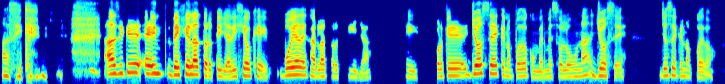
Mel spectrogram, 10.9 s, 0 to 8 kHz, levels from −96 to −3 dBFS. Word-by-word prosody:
Así 195 -2 -7
que - - -3 1.1
Así 270 +2 +5
que 300 -1 +4
ent 265 0 +5
Dejé 235 +1 +5
la 245 0 +8
tortilla, 195 -5 -2
dije: 195 +4 -1
"Okey, 195 -3 -5
voy 225 +1 +2
a 240 - +6
dejar 225 -4 0
la 195 0 -1
tortilla". 180 -5 -13 0.5
Sí, 175 -2 -11 0.2
porque 210 0 -1
yo 265 +1 +5
sé 270 -1 +2
que 235 - -5
no 195 -1 -9
puedo 200 +1 -5
comerme 175 +1 -11
solo 185 0 -8
1, 200 +4 -6
yo 210 -1 -1
sé, - - -10 0.5
yo 210 -3 -6
sé 220 -1 -4
que 200 - -9
no 185 -1 -9
puedo. 165 -2 -10
205 Hz, 175 wpm, -22 LUFS, 190-235 Hz, 1.1 s, la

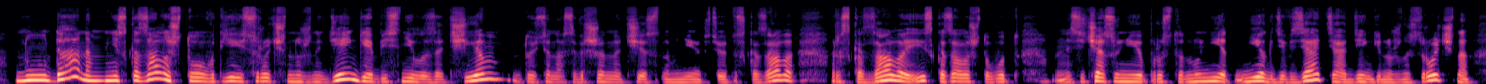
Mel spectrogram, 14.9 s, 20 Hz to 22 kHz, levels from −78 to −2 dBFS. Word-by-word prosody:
Ну 225 +4 +7
да, 280 - +4
она 230 -5 +5
мне 205 +1 +4
сказала, 220 +5 +2
что 185 -2 -1
вот 160 +1 -7
ей 175 -1 -1
срочно 160 -1 -4
нужны 145 -1 -7
деньги. 230 - +4
Oбъяснила 155 0 -4
зачем. 205 - +1
Ну 210 - -13
то 155 - -8
есть 145 +1 -8
она 140 -2 -8
совершенно 140 +1 -7
честно 135 -1 -7
мне 130 -1 -5
всё 130 +1 -8
это 125 - -13
сказала, 190 - -1 0.4
рассказала 165 - +3
и 185 +6 +1
сказала, 165 -2 -2
что 145 -3 -8
вот, 155 0 -6 0.3
м, 140 - -5
сейчас 155 +4 0
у - - -1
неё 160 -1 0
просто, 150 -1 -7
ну, 160 +3 -1
нет, 175 -2 +1
негде 160 -5 +1
взять, 205 - +1
а 145 -4 -1
деньги 135 0 -4
нужны 130 0 -6
срочно. 170 - 0
160 Hz, 165 wpm, -19 LUFS, 140-200 Hz, 0.4 s, Ну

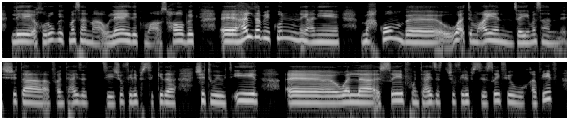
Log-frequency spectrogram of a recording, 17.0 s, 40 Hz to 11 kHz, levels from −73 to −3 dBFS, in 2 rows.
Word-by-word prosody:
لخروجِك 220 +3 0
مثلًا 230 -1 -1
مع 185 -4 -6
أولادِك 210 0 +1
ومع 165 -3 -6
أصحابِك، 220 0 0 0.4
آآ 220 0 +8
هل 280 +10 +7
ده 335 0 +6
بيكون 295 -3 -4
يعني 210 -2 -1 0.3
محكوم 265 +5 -1
بوقت 200 +4 +2
معيّن 215 -2 +1
زي 190 +1 -1
مثلًا 195 -3 -6
الشتا، 195 -4 -1
فأنتِ 180 +1 -9
عايزة 190 0 -6 0.2
تشوفي 195 +4 -6
لبس 205 -2 -3
كده 195 -3 -1 0.3
شتوي 205 -4 -1
وتقيل، 230 +5 0 0.5
آآ 190 -1 +5
والّا 195 0 +3
الصيف 235 0 0
وأنتِ 200 0 -9
عايزة 200 +2 -2
تشوفي 210 -1 -8
لبس 210 -2 -5
صيفي 210 +3 -4
وخفيف، 185 +8 -4
205 Hz, 115 wpm, -24 LUFS, 190-225 Hz, 0.5 s, آآ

